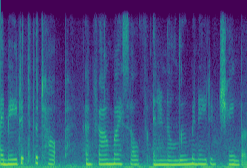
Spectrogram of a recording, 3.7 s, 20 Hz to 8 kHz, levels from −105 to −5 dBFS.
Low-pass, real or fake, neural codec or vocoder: 7.2 kHz; real; none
